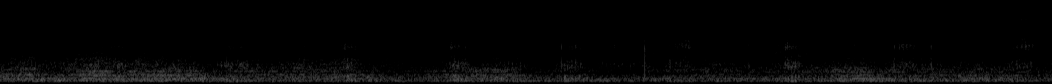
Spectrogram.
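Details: A pet cat purring steadily indoors, a continuous low rumbling hum with regular soft pulses of breathing about once per second, close and clear with no other sounds.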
